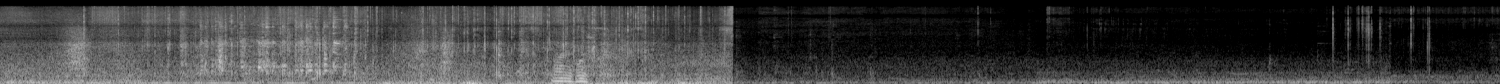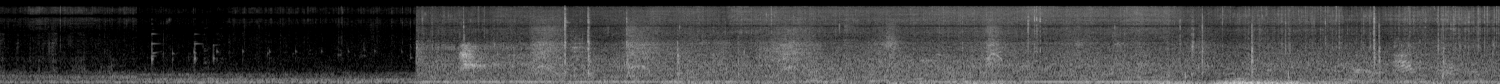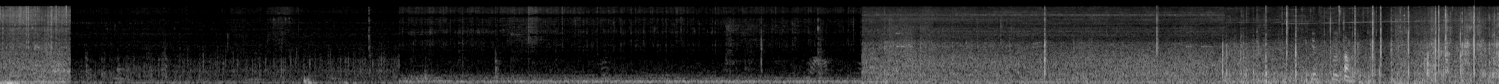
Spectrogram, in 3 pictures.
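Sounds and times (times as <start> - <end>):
meat sizzling on a grill: 0.0 - 11.4, 19.2 - 30.8, 32.3 - 44.9
fire crackling: 0.0 - 44.9.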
